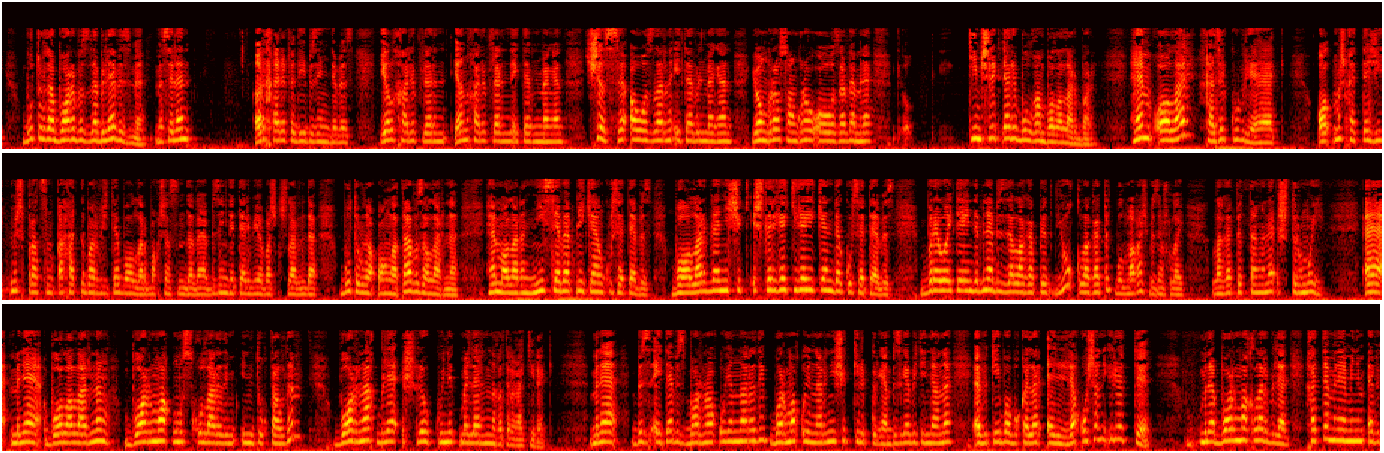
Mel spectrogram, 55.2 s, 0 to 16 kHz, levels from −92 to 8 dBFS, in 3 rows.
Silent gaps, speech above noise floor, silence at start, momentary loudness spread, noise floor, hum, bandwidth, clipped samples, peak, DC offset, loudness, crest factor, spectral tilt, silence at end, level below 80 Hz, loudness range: none; 27 dB; 0 s; 11 LU; -56 dBFS; none; 8.6 kHz; under 0.1%; -8 dBFS; under 0.1%; -29 LUFS; 22 dB; -4.5 dB/octave; 0 s; -58 dBFS; 5 LU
